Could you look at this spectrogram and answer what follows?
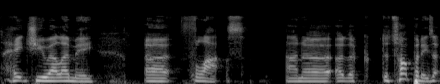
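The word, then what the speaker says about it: Hulme: Google Hume hates you LME that's how it's pronounced hu LME flats and uh the toppings we used to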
